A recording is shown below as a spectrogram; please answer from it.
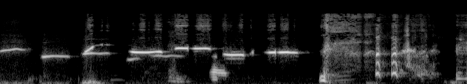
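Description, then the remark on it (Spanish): A person whistles a short, bright commercial jingle, a quick string of clear notes that rise and fall, followed by a burst of rougher, noisy vocal sounds. “Y silbando, silbando, silbando. Recuerda el silbido”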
